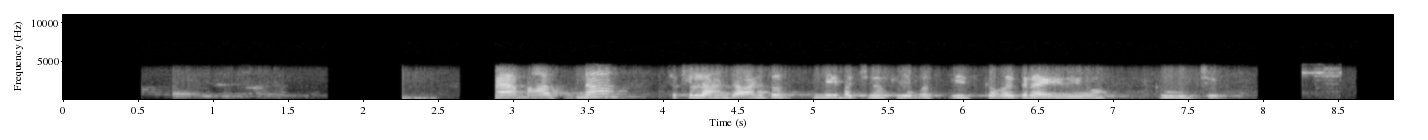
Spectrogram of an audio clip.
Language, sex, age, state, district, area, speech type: Dogri, female, 18-30, Jammu and Kashmir, Samba, rural, conversation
